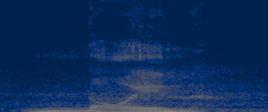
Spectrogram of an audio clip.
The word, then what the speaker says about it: neun: Neun. Oi. That EU. Combination is EU. Right? Neun. If you see, we have this sound. EU. Going to pronounce this oi.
